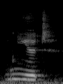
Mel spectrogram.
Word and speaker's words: Knute: is eliana Casas and I'm here today with Newt yeah correct it's Knut Knut yes Kent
